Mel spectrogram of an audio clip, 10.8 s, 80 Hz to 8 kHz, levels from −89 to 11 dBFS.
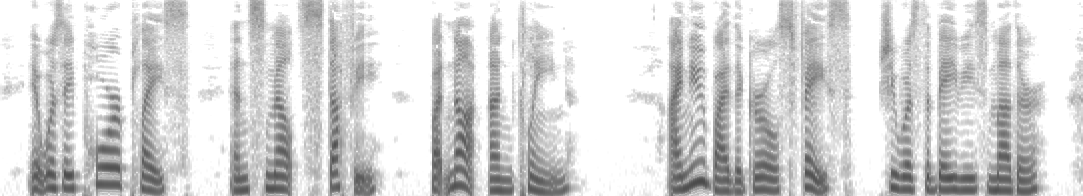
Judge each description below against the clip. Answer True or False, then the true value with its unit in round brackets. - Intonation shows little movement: False (3.2 semitones)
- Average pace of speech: False (120 wpm)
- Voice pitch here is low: False (180 Hz)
